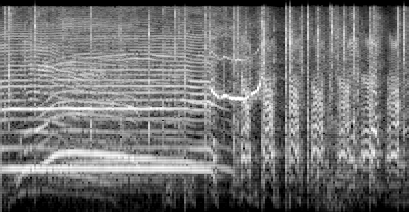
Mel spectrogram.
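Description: A small group of adults cheering together in long, held shouts. Just after two seconds there is a brief higher shout, followed by a quick run of sharp hand slaps and short yells as they high-five.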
